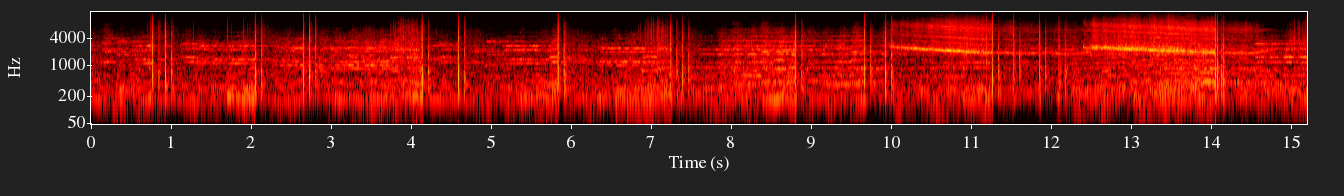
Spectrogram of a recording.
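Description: Fireworks bursting in a string of sharp bangs over the show's music. Two long whistles fall in pitch in the last few seconds.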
